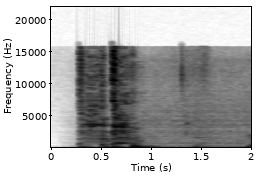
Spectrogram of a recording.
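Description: A man coughing and clearing his throat: a rough burst about a quarter second in, then a quieter, raspy trail.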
